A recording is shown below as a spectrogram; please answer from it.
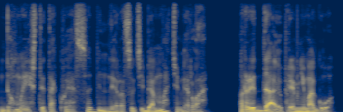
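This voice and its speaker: A man's voice: mid-range voice, huge pitch swings, unhurried, a bit bright, dry recording, clean studio sound, voice pushed up. A man voicing an angry, domineering teenage bully in an audiobook, taunting and barking demands. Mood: low fury.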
